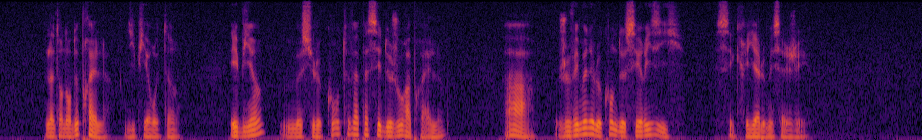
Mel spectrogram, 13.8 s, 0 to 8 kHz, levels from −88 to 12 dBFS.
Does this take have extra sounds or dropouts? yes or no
no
